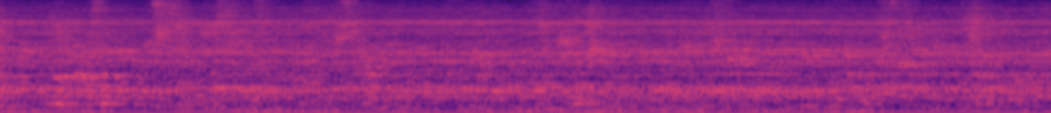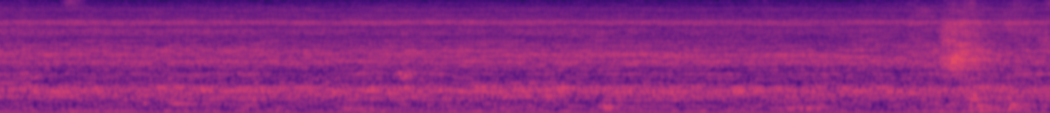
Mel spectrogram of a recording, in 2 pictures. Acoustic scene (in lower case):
restroom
